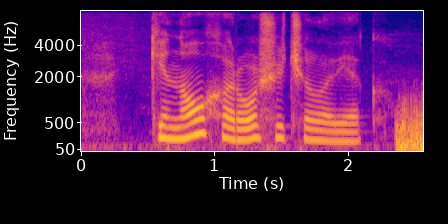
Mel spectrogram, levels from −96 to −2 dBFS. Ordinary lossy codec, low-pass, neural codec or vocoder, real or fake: none; none; none; real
